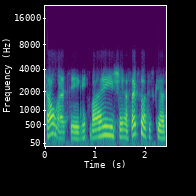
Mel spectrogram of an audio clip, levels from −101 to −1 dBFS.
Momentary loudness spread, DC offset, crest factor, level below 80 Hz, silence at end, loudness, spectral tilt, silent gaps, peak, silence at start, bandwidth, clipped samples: 6 LU; under 0.1%; 16 dB; -58 dBFS; 0 s; -20 LUFS; -8.5 dB/octave; none; -4 dBFS; 0.05 s; 4.3 kHz; under 0.1%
